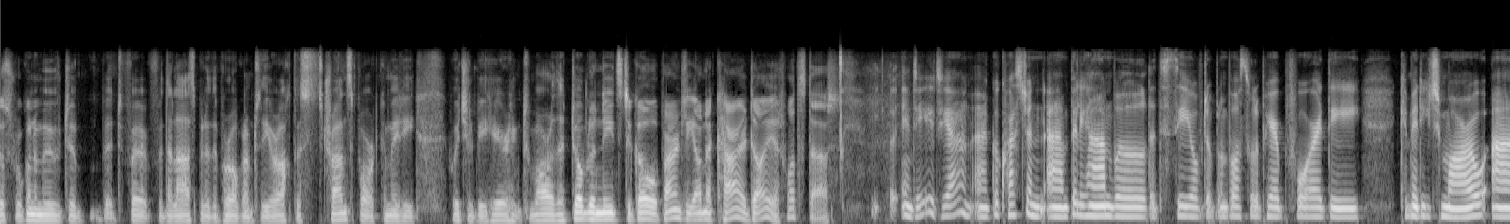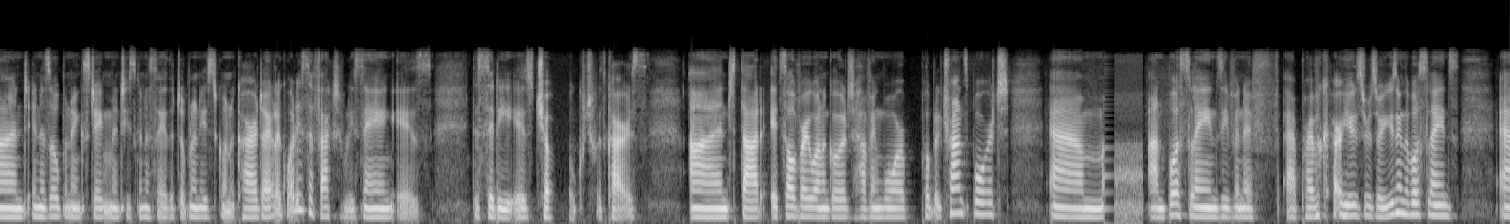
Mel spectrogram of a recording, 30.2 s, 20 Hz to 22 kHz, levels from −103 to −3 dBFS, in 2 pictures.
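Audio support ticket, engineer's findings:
Call audio freeze at 3.05–3.21 s, 20.59–20.81 s (after "is the city is", before "with cars and") and 26.15–26.55 s (before "and bus lanes even"). Last sound stretched into a fading buzz or hiss, then resumes where it stopped, adding about 140, 200 and 380 ms of delay. Likely delayed packets draining the jitter buffer.

Jitter buffer speed-up at 9.05–11.00 s (ending before "will the"), 22.63–25.01 s and 28.52–29.57 s. Audio hurried at unchanged pitch, about 7–8% fast. The overfull buffer trimmed pitch-period slices, roughly 150, 200 and 100 ms in total.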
